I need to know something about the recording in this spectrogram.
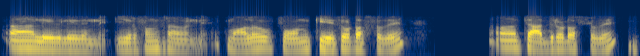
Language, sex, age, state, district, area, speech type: Telugu, male, 45-60, Andhra Pradesh, East Godavari, rural, conversation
